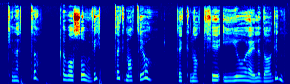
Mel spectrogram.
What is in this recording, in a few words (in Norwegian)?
"knette", Numedalsmål; Dæ va so vitt dæ knatt i`o. Dæ knatt`kje i` o heile dagen.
